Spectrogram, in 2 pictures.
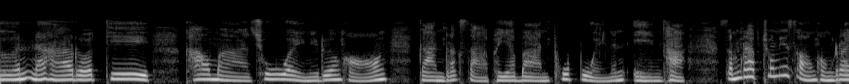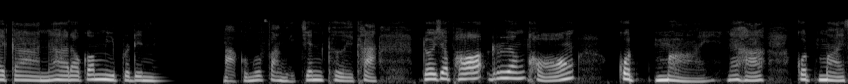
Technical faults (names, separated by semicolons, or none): long network dropout; jitter buffer speed-up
